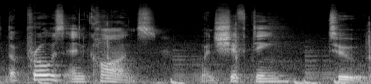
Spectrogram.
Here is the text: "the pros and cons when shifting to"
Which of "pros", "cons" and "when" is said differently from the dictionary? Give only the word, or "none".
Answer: none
